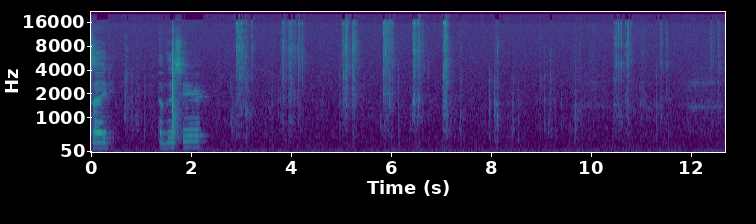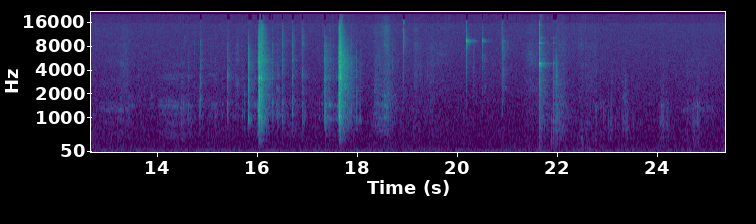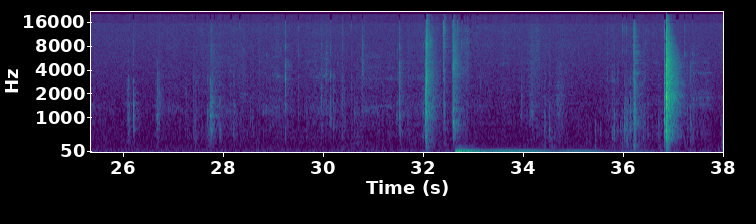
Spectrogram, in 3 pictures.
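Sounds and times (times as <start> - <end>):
loud low hum: 32.6 - 36.4.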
